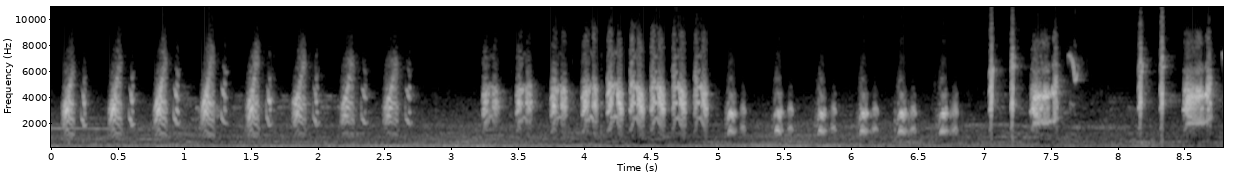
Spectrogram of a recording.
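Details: Long-tailed shrike song used for teaching other songbirds: a steady series of short, harsh, buzzy notes repeated about three times per second, with a pause near three seconds and sharper scratchy notes toward the end.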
